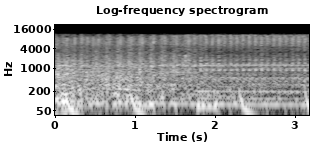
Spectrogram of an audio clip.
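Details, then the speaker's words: 2016 Land Rover LR4 supercharged V6 that died while driving and restarted with a loud ticking/tapping the seller called lifters; rapid metallic rod knock, teardown found a spun connecting rod bearing, another destroyed bearing, damaged crank journals. "And then they started it back up, and that's when that really loud ticking sound or tapping sound, that sounds, it do"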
